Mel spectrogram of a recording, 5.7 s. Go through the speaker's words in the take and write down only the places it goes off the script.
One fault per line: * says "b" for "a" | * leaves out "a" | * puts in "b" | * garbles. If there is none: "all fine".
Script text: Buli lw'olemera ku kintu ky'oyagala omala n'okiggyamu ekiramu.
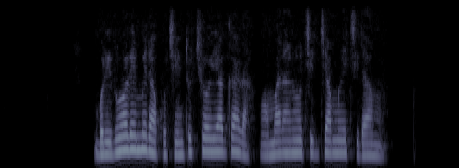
all fine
